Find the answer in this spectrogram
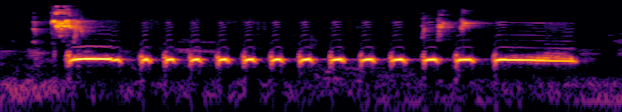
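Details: Zebra dove of the Bangkok type singing a phrase meant to lure other doves into song: a sustained opening coo, a run of about thirteen rapid staccato coos, and a long closing coo. Short high chirps come before and near the end.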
